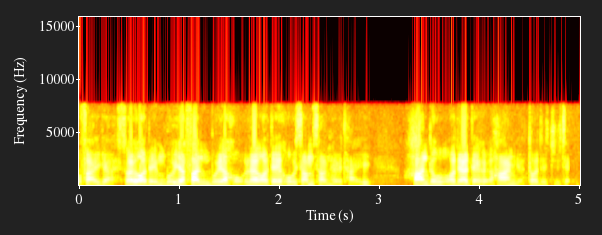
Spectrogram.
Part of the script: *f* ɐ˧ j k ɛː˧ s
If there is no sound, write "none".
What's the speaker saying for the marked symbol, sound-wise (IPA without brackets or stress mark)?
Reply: f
